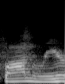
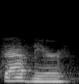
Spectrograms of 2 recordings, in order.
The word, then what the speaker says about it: Fafnir: okay never mind yeah so that has like uh yeah fafnir like faf in it nir M all right so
